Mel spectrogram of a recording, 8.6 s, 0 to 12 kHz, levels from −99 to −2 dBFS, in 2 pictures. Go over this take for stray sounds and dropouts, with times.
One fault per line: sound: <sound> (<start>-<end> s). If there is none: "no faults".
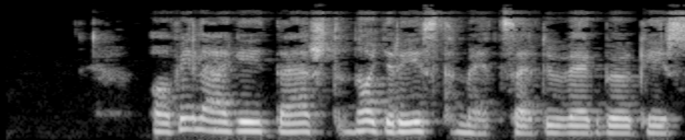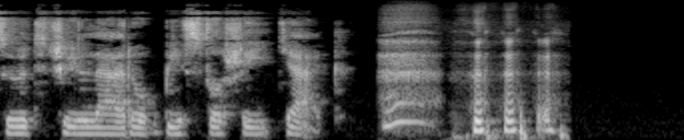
sound: laugh (6.6-7.8 s)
